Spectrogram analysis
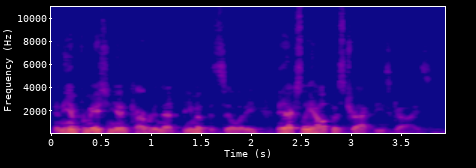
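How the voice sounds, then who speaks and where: Man acting an animated, evasive company boss. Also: mid-range voice, rapid-fire, faint music behind, natural voice. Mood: defensive, smooth. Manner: deflecting, persuasive. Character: evasive, breezy male corporate boss. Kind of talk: video game cutscene acting.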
